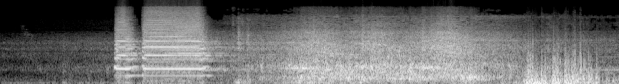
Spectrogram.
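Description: Stadler FLIRT 3 electric multiple unit sounding its horn twice, a short blast then a longer one, very loud and chord-like. It then passes close by at speed with a loud rush of noise and wheels thumping over rail joints near the end.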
